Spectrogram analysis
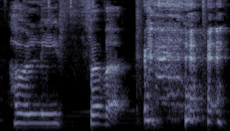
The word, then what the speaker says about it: Fvck: It's your girl Vanessa, and today we are here with Demi Lovato's newest album, Fvck. Yes, I know that's not how you say it, but there is a V in there.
